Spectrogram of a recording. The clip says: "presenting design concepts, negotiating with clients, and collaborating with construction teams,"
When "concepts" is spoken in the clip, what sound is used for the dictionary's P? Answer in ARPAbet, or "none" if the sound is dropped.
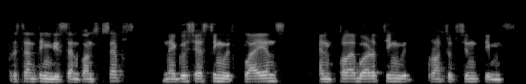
P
